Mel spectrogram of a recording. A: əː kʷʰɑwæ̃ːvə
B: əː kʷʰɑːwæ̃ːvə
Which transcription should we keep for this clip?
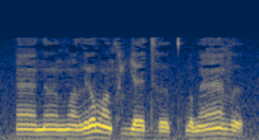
A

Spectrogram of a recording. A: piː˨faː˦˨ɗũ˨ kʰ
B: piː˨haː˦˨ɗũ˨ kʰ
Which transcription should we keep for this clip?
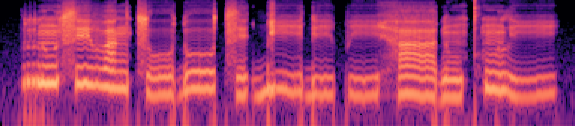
B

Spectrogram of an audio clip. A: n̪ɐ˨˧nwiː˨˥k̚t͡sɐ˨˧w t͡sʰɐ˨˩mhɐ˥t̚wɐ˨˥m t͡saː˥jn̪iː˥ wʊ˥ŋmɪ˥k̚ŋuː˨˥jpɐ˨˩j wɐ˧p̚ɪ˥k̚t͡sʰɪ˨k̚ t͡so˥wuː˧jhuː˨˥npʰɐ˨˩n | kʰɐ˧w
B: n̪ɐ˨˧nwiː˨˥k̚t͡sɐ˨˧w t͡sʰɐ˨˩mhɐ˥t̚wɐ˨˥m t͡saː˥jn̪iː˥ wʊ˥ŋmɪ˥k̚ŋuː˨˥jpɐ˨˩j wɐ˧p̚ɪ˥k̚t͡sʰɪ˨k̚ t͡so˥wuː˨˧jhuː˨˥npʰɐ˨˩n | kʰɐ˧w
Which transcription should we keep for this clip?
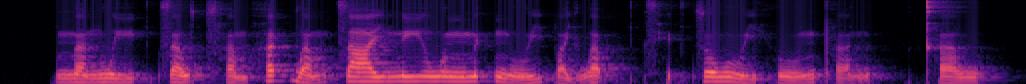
B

